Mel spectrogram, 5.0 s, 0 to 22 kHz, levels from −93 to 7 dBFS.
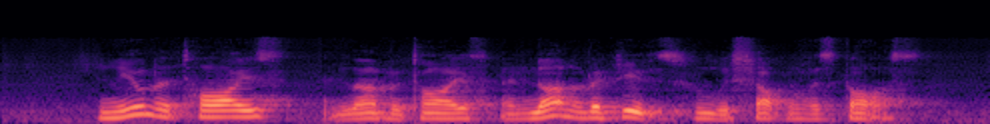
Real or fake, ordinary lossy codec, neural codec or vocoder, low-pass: fake; none; codec, 16 kHz, 1 kbps, FunCodec, trained on LibriTTS, 50 frames a second; 7.2 kHz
